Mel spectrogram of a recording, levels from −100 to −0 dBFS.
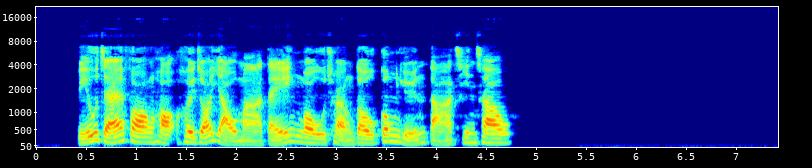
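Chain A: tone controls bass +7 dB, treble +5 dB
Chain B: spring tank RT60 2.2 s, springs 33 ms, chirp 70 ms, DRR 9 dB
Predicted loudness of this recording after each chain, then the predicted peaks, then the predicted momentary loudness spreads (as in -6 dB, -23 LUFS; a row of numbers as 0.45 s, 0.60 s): -27.0 LUFS, -27.5 LUFS; -9.5 dBFS, -10.5 dBFS; 8 LU, 9 LU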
